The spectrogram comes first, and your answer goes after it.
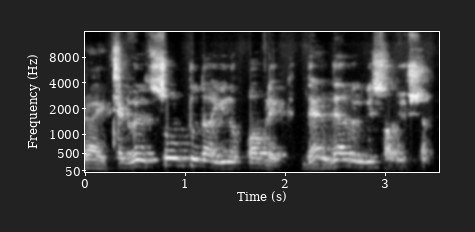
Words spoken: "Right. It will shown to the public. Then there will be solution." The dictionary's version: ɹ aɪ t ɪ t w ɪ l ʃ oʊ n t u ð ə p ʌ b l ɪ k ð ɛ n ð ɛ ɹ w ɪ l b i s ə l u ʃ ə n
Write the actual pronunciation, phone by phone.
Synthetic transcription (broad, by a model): ɹ aɪ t ɪ t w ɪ l s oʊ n t u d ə p ʌ b l ɪ k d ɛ n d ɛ ɹ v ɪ l b i s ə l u ʃ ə n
